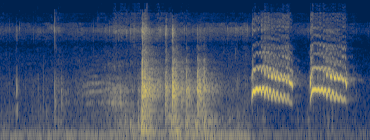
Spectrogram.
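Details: Parrot talking: a murmured, noisy voice-like stretch, then two loud squawky calls, each sliding downward and about half a second long, with a short gap between.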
